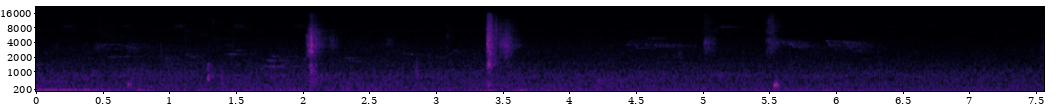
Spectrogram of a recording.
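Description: Plastic trash-bag liner rustling and crackling in a few short bursts as someone rummages through a trash barrel by hand.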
